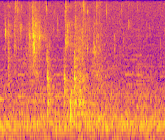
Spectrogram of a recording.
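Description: Spoon stirring thick macaroni and cheese in a saucepan: soft wet squelching with a few light clicks of the spoon against the pot.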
